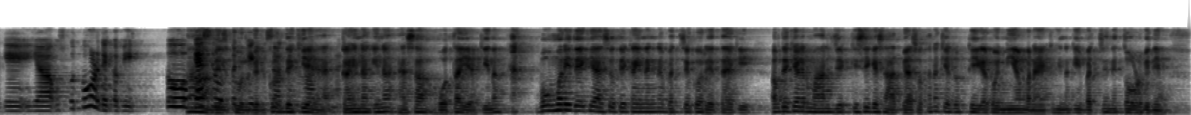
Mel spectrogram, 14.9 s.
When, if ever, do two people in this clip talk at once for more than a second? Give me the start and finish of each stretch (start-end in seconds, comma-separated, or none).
2.4-4.8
